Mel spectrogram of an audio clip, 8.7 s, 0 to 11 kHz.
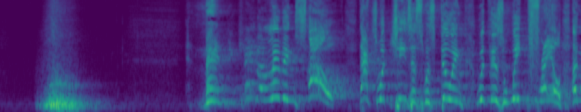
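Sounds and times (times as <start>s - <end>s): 
forceful breath blown out into the microphone: 0.6s - 2.7s
speech: 4.5s - 8.7s.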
